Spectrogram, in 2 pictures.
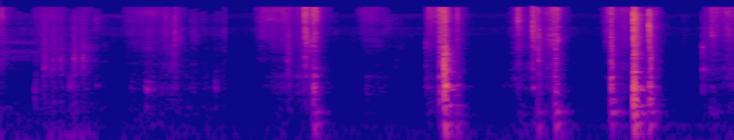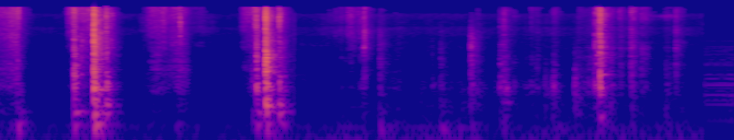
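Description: Cardboard mechanical hand being worked: its cardboard fingers, pulled by strings from finger rings, bend and spring back with short dry knocks and rustles of cardboard, irregularly about once a second. A last knock near the end as the cardboard lid of the control box is shut.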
